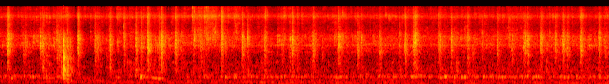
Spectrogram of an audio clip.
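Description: Doves or pigeons cooing in low, wavering notes, with frequent light clicks and one louder knock about a second in.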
